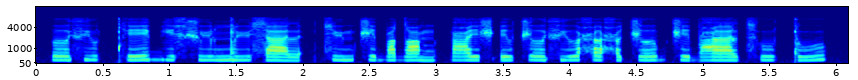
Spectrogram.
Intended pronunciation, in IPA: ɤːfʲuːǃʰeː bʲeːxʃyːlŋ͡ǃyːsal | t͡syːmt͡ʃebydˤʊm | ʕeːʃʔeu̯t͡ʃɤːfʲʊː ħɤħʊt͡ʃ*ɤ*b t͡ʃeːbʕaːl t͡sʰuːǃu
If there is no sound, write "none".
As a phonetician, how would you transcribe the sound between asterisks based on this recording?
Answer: ɤː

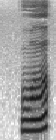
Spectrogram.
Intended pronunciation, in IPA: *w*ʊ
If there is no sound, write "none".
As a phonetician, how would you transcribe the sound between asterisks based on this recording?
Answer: w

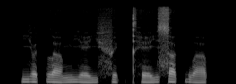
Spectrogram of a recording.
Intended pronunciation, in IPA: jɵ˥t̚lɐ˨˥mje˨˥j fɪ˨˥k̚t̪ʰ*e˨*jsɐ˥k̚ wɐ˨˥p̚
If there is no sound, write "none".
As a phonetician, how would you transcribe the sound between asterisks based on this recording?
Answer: e˨˥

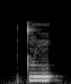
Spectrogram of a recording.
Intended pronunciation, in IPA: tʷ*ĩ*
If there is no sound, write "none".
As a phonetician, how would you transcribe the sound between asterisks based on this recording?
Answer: ĩ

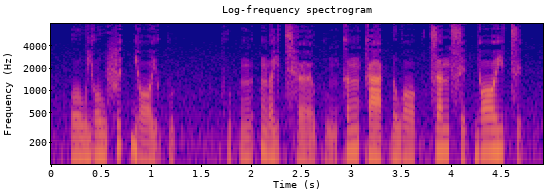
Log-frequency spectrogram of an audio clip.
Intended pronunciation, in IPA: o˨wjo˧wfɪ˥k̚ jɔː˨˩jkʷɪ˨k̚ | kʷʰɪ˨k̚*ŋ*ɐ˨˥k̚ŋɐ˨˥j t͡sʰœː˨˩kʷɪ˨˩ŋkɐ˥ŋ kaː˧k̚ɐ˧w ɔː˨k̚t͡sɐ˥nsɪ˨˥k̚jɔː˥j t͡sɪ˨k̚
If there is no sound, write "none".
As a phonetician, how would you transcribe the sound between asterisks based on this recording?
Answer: ŋ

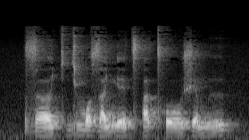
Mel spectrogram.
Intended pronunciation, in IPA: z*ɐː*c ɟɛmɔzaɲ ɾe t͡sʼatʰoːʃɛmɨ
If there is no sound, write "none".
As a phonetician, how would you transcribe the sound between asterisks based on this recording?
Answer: ɐː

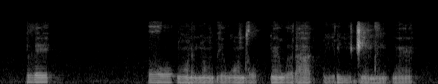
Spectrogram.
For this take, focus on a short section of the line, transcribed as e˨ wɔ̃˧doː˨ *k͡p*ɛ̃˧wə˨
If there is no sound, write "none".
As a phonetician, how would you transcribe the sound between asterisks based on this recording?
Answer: k͡p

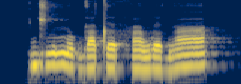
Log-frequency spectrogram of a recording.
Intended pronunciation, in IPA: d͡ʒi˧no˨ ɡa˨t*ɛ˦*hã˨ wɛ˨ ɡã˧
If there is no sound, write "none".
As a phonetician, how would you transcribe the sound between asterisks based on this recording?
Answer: ɛ˨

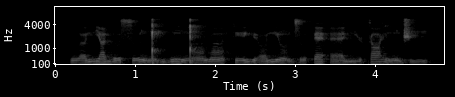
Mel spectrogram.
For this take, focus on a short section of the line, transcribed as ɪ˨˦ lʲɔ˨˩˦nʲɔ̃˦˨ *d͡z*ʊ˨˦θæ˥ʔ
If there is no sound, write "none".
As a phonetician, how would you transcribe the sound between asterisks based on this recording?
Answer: d͡z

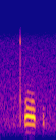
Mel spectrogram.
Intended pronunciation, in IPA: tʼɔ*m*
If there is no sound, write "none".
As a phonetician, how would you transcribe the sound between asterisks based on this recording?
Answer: p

